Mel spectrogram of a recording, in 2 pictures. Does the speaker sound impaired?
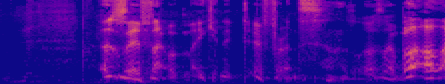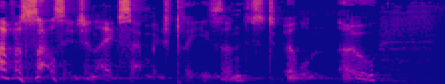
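Yes: spasmodic dysphonia; about 40 years since onset, voice therapist recommended by audiologist Joanne Tyson, teaching style changed.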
